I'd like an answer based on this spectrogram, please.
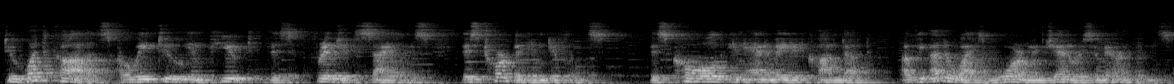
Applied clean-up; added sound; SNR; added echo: neural separator model SepFormer DNS4.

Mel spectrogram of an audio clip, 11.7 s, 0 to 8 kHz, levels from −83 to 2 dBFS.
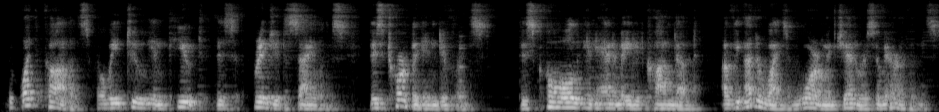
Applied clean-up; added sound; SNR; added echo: neural mask model DeepFilterNet 3.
